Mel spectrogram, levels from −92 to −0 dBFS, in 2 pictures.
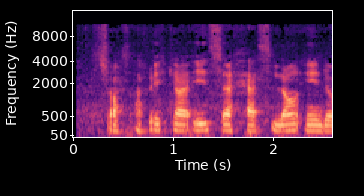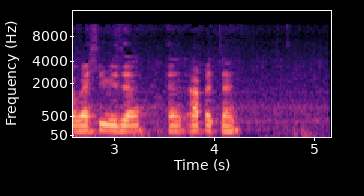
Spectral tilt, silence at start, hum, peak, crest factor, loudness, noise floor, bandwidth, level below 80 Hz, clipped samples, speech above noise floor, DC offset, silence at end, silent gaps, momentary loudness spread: -7 dB/octave; 0.25 s; none; 0 dBFS; 18 dB; -19 LUFS; -49 dBFS; 11.5 kHz; -50 dBFS; under 0.1%; 31 dB; under 0.1%; 0.9 s; none; 9 LU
